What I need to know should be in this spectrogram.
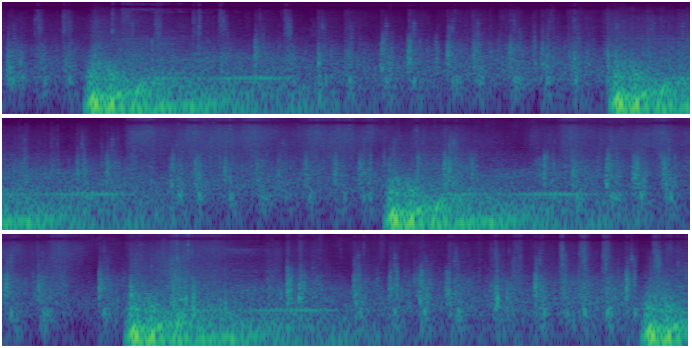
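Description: Footsteps patter quickly over soft ground.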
